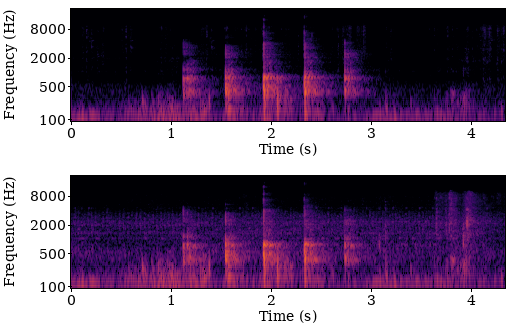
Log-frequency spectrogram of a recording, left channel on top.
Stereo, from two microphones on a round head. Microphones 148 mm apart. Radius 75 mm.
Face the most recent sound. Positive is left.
turn(degrees=25)  # may be behind; listen again after turning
